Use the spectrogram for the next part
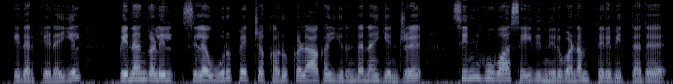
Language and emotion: Tamil, neutral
